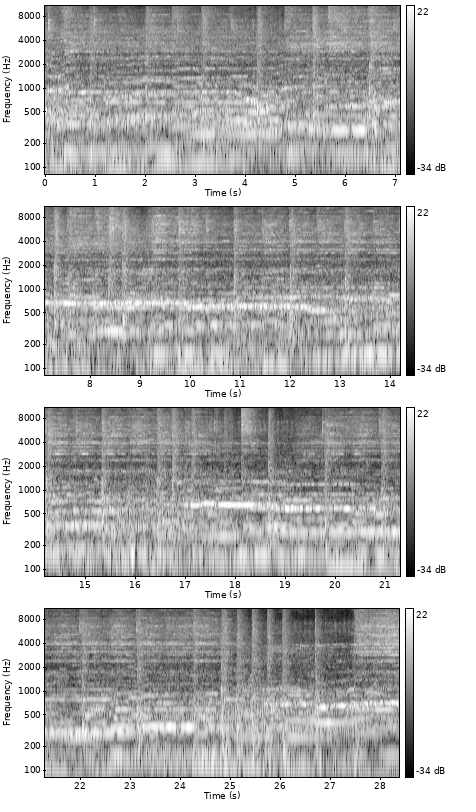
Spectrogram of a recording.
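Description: Live rock band playing loudly and steadily on drum kit and guitar.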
